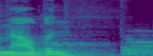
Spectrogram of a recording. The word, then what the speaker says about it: Melbourne: It was either that or I was going to Melbourne is pronounced Melbourne. Melbourne.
